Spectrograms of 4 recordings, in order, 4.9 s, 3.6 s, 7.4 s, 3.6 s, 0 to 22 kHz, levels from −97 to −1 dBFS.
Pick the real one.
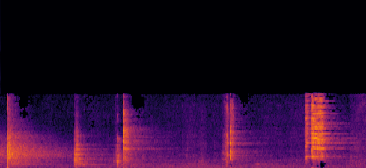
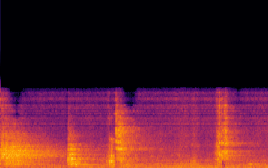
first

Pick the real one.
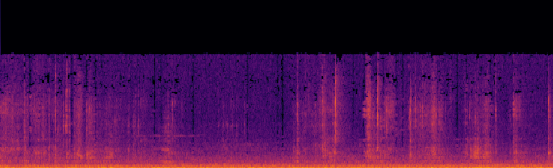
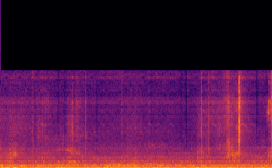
first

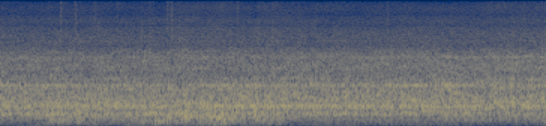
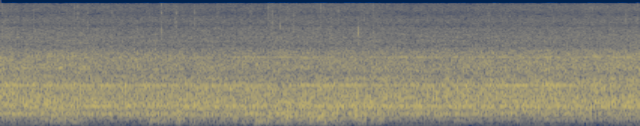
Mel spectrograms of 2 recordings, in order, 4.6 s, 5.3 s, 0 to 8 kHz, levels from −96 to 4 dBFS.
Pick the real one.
second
